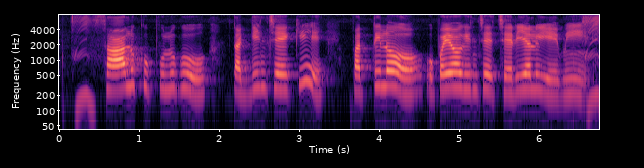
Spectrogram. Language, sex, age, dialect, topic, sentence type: Telugu, female, 25-30, Southern, agriculture, question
